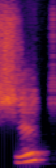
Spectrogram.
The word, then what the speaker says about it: should: So as I was explaining this part of the pronunciation of the models, when we're gonna find models like are gonna contain the letter L, we don't pronunciate them. Okay, it's should, not T, right?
